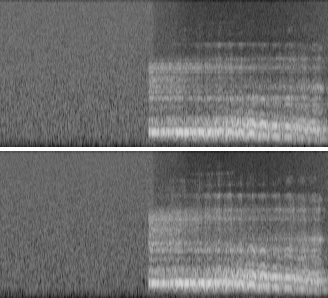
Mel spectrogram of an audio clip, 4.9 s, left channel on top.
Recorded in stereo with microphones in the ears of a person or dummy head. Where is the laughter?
35° right (ahead or behind), 1.3 m.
